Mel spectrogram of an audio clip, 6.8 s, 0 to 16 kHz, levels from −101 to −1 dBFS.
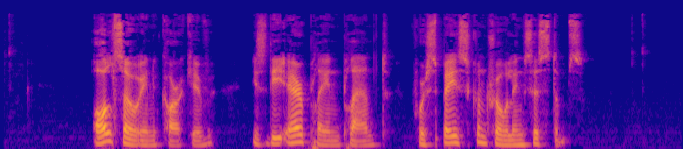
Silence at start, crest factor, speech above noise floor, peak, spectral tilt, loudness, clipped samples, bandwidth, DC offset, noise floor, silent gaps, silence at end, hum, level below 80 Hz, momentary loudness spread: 0.95 s; 24 dB; 54 dB; -8 dBFS; -4 dB/octave; -30 LUFS; under 0.1%; 11.5 kHz; under 0.1%; -84 dBFS; none; 1 s; none; -62 dBFS; 16 LU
